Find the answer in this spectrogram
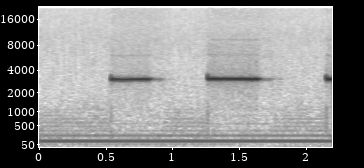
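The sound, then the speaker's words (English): High, steady-pitched beeps come from a spaceship cockpit console. Three fairly quiet tones sound about half a second apart, the last one cut off, over a constant low hum. “The console beeped, rescuing him.”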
